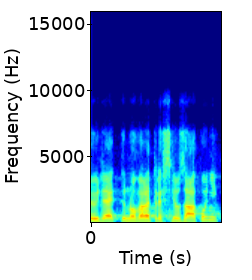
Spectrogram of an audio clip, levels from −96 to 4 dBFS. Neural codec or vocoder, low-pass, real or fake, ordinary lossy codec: codec, 16 kHz, 2 kbps, FunCodec, trained on Chinese and English, 25 frames a second; 7.2 kHz; fake; Opus, 24 kbps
